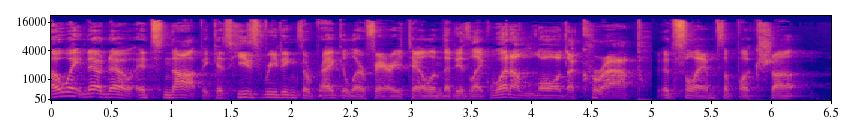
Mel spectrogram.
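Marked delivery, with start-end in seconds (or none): 3.7-4.9 put-on ogre voice, slower. Recounting the opening of the first Shrek movie, doing a Shrek impression. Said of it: "Is that your Mike Myers?".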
